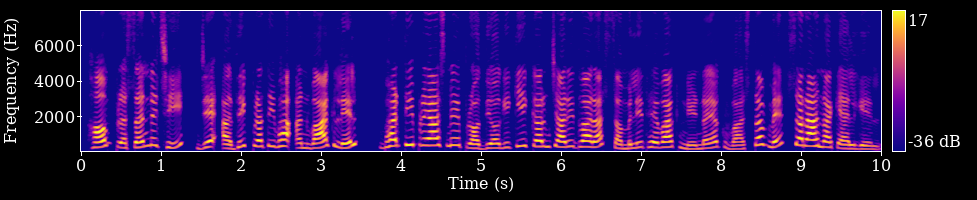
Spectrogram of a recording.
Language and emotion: Maithili, happy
